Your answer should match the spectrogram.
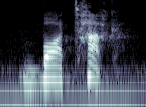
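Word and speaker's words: batak (בָּטַח): Now, the word trust there in Psalms 37 and verse 5, in the Hebrew, Strong's Dictionary pronounces that as batak.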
